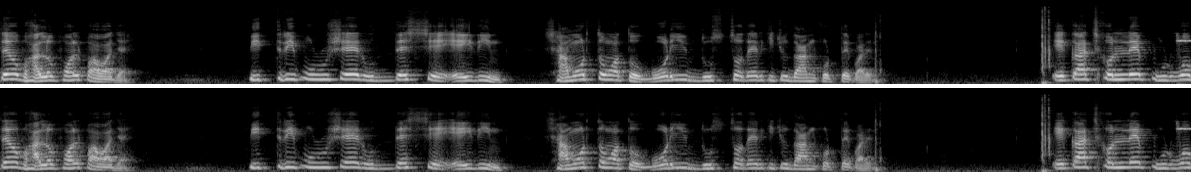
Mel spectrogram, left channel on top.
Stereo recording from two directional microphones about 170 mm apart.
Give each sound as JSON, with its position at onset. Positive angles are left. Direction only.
{"t": 0.0, "sound": "speech", "side_deg": 35}
{"t": 2.5, "sound": "speech", "side_deg": 35}
{"t": 10.5, "sound": "speech", "side_deg": 35}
